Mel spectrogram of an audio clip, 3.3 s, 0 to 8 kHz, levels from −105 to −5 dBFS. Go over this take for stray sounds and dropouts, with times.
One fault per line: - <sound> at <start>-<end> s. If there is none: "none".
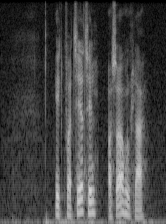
none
